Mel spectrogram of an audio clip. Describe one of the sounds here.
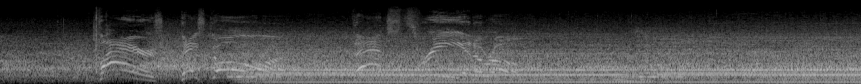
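A large crowd roars and cheers in an arena.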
